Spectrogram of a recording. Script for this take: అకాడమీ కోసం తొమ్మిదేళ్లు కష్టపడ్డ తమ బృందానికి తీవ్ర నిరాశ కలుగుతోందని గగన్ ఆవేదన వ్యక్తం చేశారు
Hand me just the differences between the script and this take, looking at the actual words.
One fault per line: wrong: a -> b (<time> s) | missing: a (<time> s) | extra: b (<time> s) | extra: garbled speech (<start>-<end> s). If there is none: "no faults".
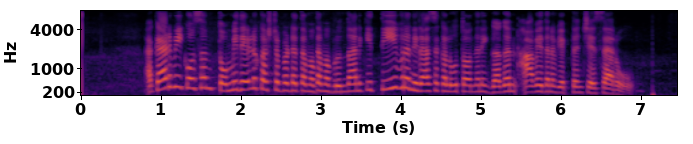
extra: తమ (3.0 s)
